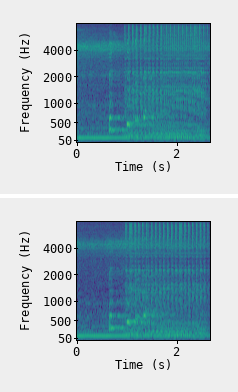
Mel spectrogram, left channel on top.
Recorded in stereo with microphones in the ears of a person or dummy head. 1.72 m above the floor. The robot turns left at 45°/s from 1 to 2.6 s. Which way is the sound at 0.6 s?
45° left (ahead or behind).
